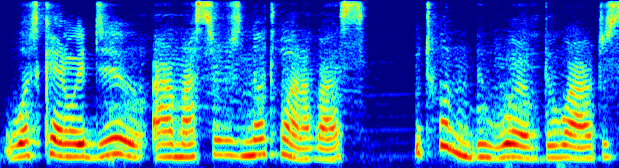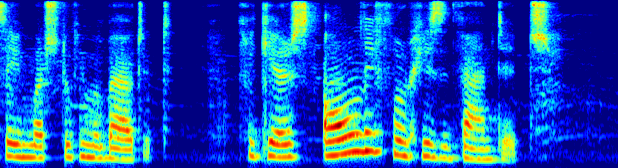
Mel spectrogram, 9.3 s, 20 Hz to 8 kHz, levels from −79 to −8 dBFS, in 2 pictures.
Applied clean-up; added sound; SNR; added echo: neural mask model RNNoise.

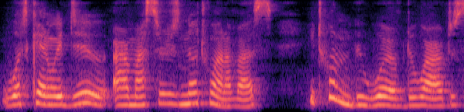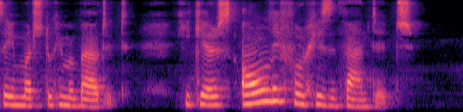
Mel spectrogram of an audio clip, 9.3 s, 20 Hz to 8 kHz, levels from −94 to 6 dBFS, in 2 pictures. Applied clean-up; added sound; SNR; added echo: none; none; none; none.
